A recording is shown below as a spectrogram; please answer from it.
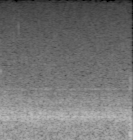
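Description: Pause in speech: steady outdoor background noise, an even hiss with no distinct events.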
